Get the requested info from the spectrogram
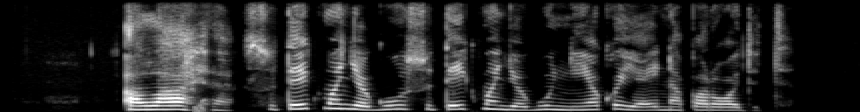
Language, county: Lithuanian, Klaipėda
